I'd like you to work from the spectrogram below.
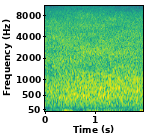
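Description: The waterfall at Potter's Falls roars as a steady, broadband rushing wash of falling water, loud and continuous with no voices or breaks.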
